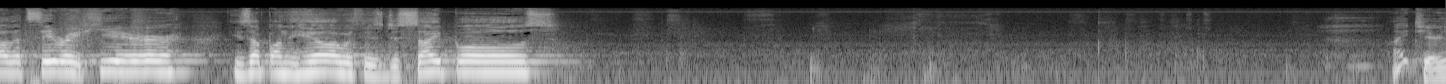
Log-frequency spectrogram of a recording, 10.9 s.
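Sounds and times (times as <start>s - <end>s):
speech: 0.0s - 4.2s, 10.4s - 10.8s
pen drawing a picture: 4.8s - 9.2s.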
